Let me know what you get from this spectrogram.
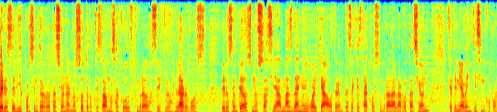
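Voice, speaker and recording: A man at a fairly quick pace, fairly high-pitched, with ordinary pitch variation and music in the background. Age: 40s. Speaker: HR executive. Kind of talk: interview. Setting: outdoor rooftop terrace.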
